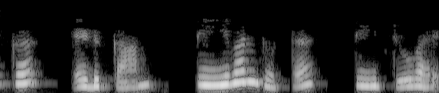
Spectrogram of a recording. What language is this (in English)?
Malayalam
